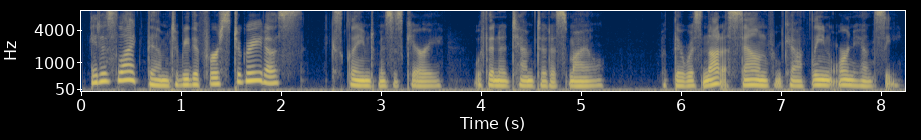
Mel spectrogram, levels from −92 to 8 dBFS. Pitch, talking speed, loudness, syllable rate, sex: 165 Hz, 220 wpm, -16 LUFS, 5.4 syllables/s, female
